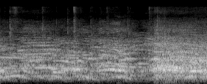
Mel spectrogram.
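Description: Fight crowd shouting and cheering, many voices at once, growing louder about one and a half seconds in.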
